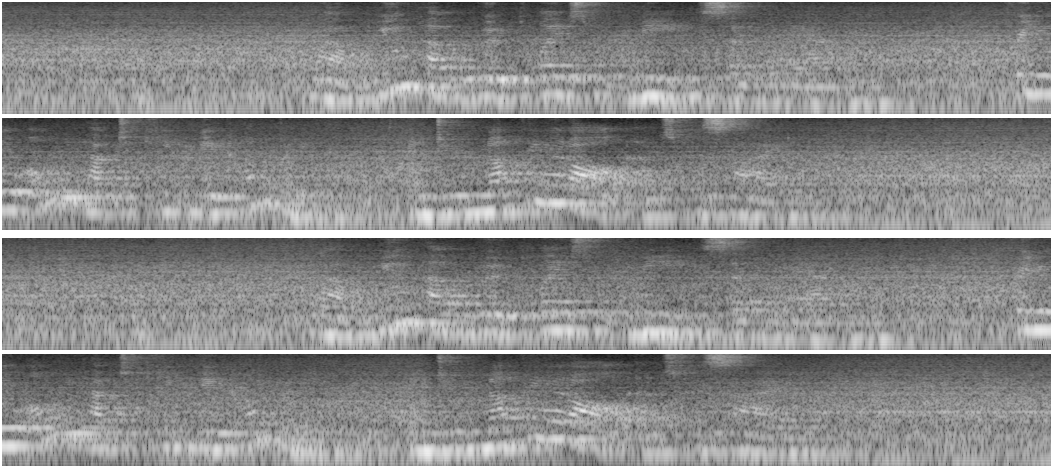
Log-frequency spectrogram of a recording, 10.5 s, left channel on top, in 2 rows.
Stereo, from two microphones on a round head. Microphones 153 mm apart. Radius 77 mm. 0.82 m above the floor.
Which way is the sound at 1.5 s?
70° left (ahead or behind).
